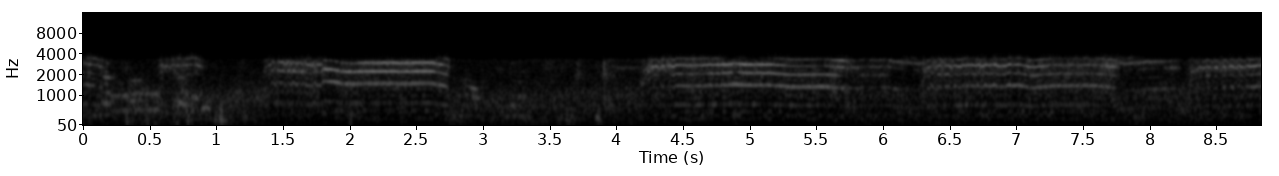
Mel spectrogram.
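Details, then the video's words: Group of otters making persistent shrill, harmonic squeals in long sustained bursts with brief pauses between, the pitch steady or gently falling, with light background noise. "Cute Otters Making A Funny Sound"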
